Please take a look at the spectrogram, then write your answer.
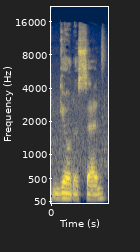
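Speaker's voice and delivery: plain reading voice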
